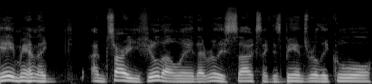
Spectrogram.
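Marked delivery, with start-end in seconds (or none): none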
